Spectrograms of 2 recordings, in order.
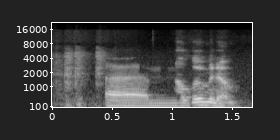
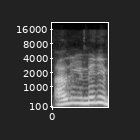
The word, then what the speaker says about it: aluminium: Aluminum. It's aluminium. It's how it's spelt.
